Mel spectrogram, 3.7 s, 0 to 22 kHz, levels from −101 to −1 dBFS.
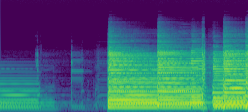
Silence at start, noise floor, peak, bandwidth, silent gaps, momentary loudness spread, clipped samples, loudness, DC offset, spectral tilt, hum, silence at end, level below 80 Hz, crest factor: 0 s; -54 dBFS; -2 dBFS; 9.2 kHz; none; 17 LU; under 0.1%; -14 LUFS; under 0.1%; -6.5 dB/octave; none; 0 s; -56 dBFS; 14 dB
